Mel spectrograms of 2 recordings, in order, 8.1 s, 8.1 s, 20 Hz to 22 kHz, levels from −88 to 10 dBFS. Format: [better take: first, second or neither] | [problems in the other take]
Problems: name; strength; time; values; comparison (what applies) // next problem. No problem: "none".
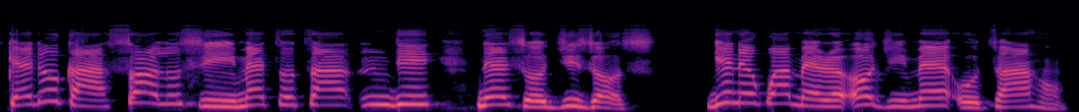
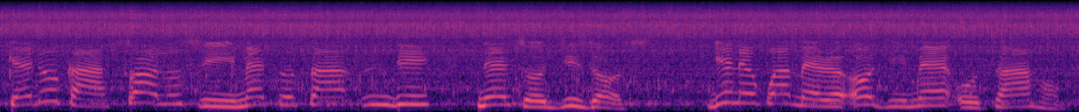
first | background sound (Water tap, faucet); 1 dB below the speech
